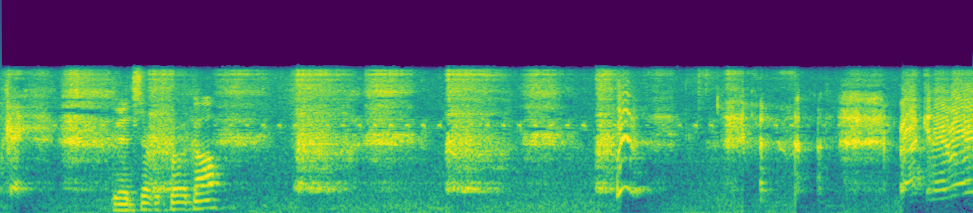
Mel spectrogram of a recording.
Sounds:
Breathing, Speech

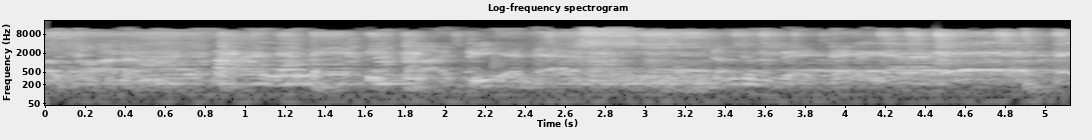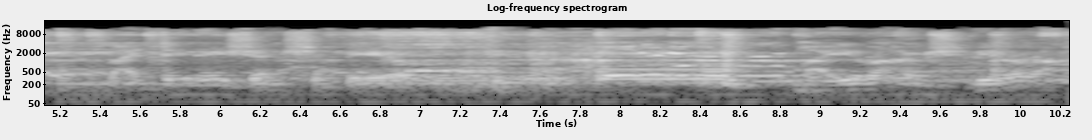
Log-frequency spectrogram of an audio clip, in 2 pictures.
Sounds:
Funk, Music, Background music, Speech

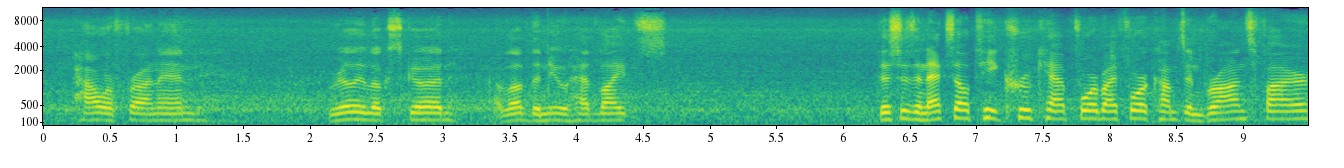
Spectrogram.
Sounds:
Speech

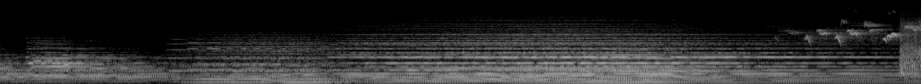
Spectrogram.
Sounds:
Music

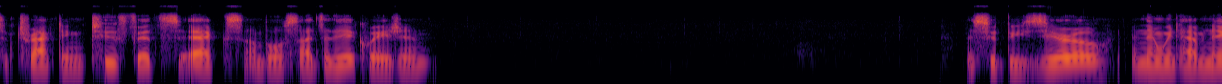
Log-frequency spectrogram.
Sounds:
Speech

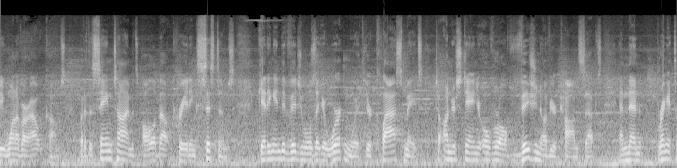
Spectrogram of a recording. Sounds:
Speech

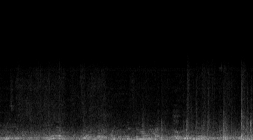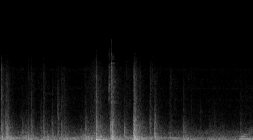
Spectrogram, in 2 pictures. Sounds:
Speech

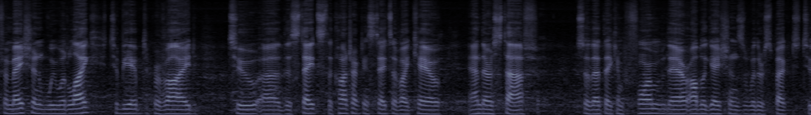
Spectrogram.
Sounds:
Speech

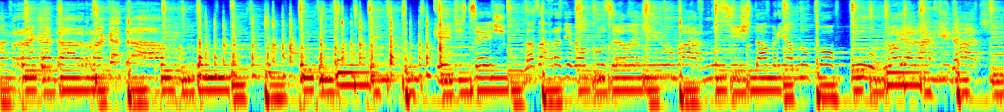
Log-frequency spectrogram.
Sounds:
Music

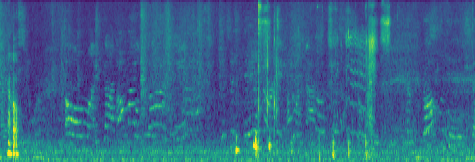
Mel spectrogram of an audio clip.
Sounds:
Speech

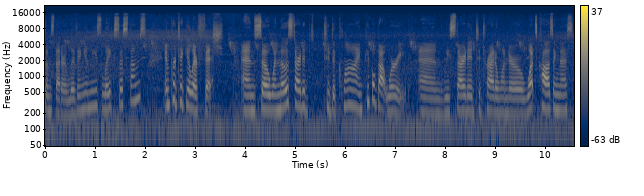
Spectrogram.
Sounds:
Speech

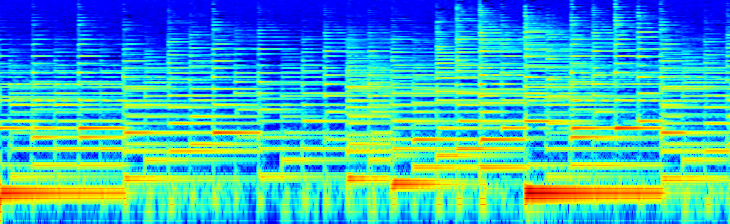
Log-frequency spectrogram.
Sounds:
Soundtrack music, Music

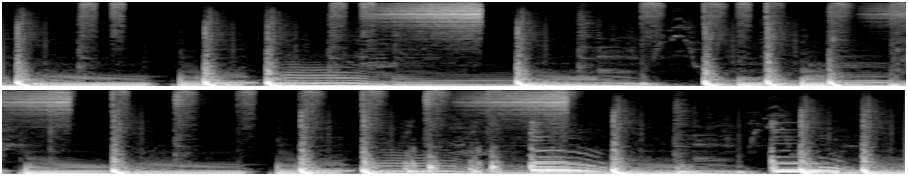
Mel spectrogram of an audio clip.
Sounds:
Music

